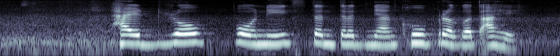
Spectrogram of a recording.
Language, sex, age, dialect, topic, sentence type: Marathi, female, 18-24, Northern Konkan, agriculture, statement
